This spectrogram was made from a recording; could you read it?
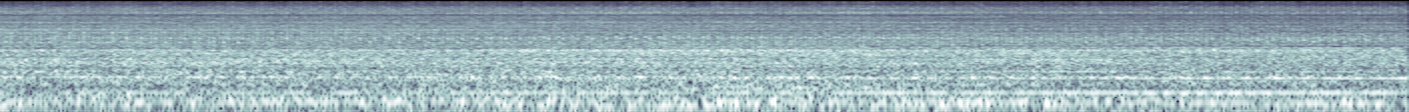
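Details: Maruti Suzuki K-series car engine: even idle with fairly busy, steady mechanical clatter but no skipping or stumbling; running on all cylinders.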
